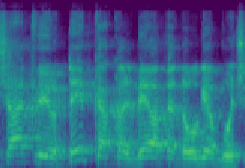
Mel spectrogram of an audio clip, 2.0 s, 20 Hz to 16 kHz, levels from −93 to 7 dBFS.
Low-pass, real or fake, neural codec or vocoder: 14.4 kHz; real; none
